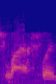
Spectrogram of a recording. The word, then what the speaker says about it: Schlafly: I don't know if you've heard of Miss Schlafly, but she's rather active in the extreme right. Who did you spell that, or say it again, please?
